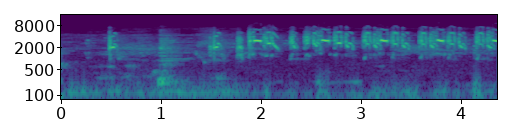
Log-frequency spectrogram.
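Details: Group of nine francolins, also called teetar, calling while flying: scratchy high notes start sparsely, then quicken into a steady run of loud, rhythmic, clipped calls, with faint low hum underneath.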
